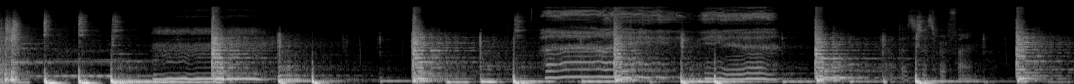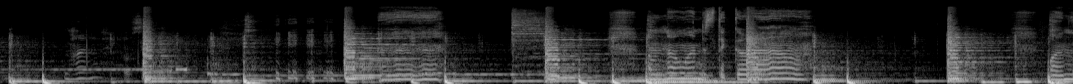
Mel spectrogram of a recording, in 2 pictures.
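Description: A pop song intro plays, loud and upfront, with a steady rhythmic beat under layered melodic instruments, running continuously without any talking over it.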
